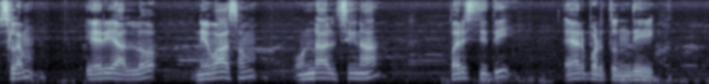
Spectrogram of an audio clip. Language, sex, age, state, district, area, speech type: Telugu, male, 18-30, Andhra Pradesh, Sri Balaji, rural, spontaneous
